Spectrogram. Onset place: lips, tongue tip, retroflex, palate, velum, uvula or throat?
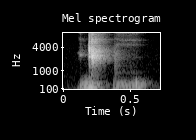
palate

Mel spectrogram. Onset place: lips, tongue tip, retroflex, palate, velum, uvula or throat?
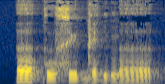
velum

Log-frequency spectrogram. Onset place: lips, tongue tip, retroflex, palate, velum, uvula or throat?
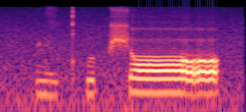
retroflex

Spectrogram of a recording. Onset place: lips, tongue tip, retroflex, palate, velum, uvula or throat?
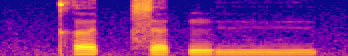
velum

